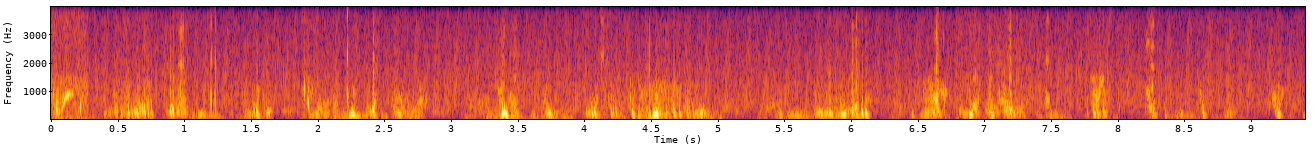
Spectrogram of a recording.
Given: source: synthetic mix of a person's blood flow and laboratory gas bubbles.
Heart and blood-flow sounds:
Doppler ultrasound of blood flow; precordium
0.00-0.28 s: bubbles
0.46-0.80 s: bubbles
0.86-1.05 s: bubbles
1.17-1.26 s: bubbles
1.49-1.69 s: bubbles
1.87-2.31 s: bubbles
2.36-2.47 s: bubbles
2.55-2.83 s: bubbles
3.34-3.52 s: bubbles
3.98-4.29 s: bubbles
4.32-4.93 s: bubbles
5.72-6.17 s: bubbles
6.53-6.73 s: bubbles
6.79-6.97 s: bubbles
7.00-7.35 s: bubbles
7.46-7.51 s: bubbles
7.77-7.93 s: bubbles
8.21-8.31 s: bubbles
8.59-8.70 s: bubbles
9.14-9.27 s: bubbles
From the record:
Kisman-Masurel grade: 243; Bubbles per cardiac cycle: several, 3 to 8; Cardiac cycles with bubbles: 100%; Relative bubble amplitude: loud (0.450 to 0.775); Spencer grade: 3 (all of the cardiac periods contain showers or single bubble signals, but not dominating or overriding the cardiac motion signals); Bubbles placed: anywhere in the cardiac cycle

